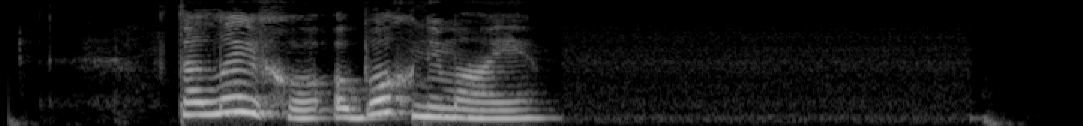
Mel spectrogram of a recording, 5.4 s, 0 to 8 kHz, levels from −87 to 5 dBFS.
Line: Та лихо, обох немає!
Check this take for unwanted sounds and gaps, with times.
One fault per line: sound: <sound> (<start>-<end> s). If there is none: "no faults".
no faults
